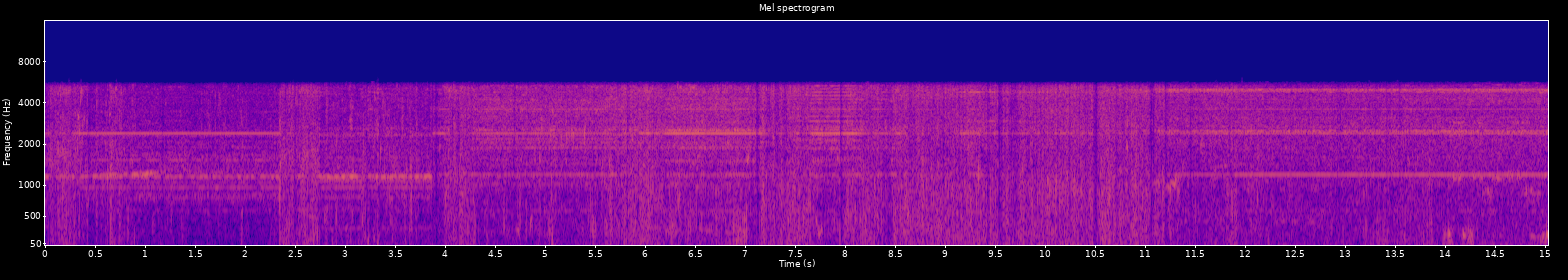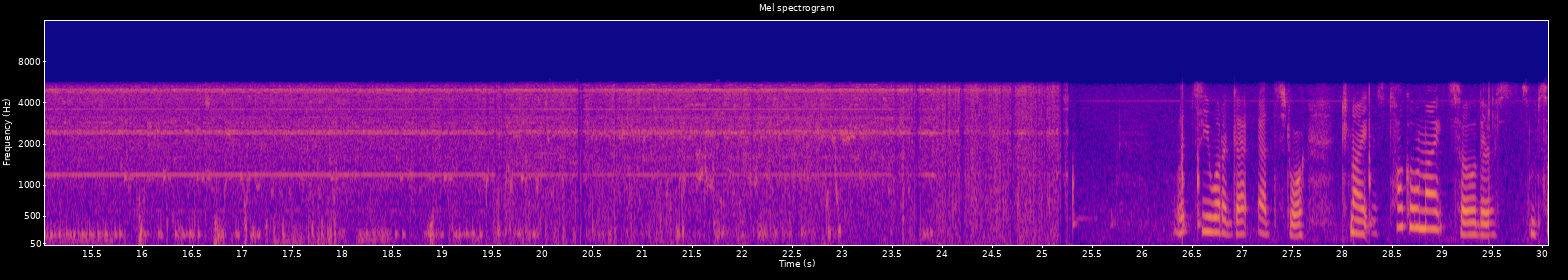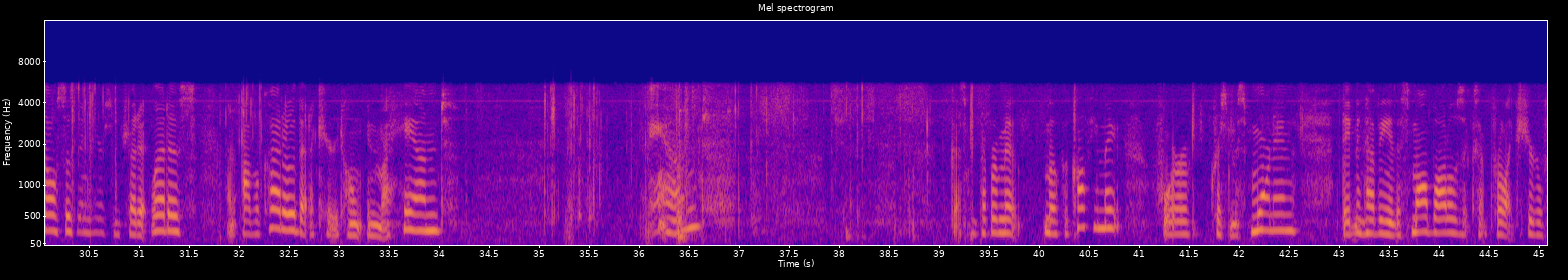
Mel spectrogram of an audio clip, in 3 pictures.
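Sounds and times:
steady high-pitched tone: 0.0 - 34.2, 36.0 - 37.3.

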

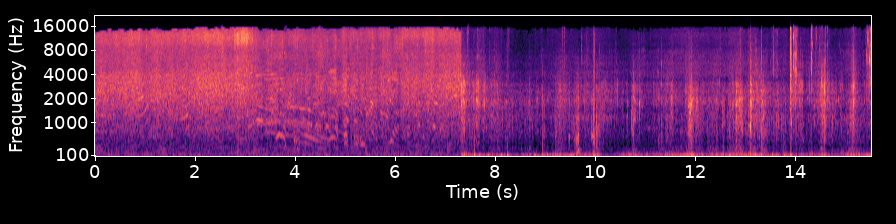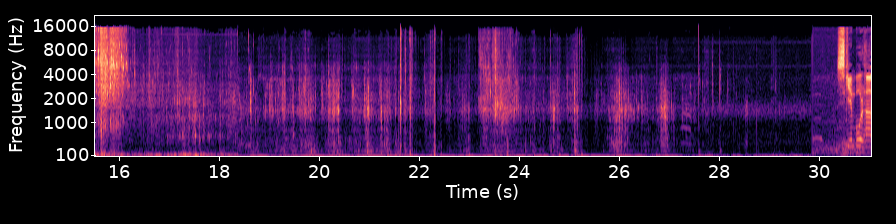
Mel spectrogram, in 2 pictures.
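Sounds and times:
surf churning and splashing: 0.0 - 27.5
low rumble of water: 0.0 - 29.9
wind buffeting microphone: 7.3 - 18.4.

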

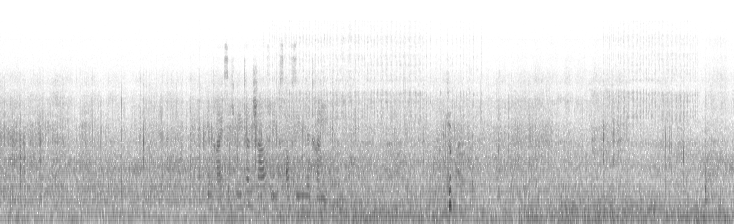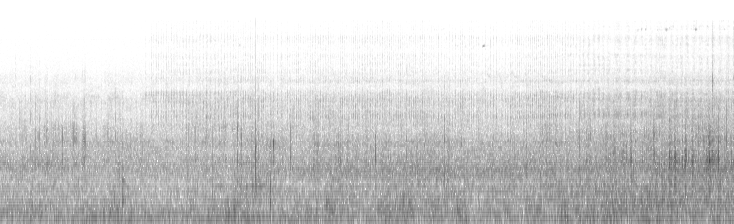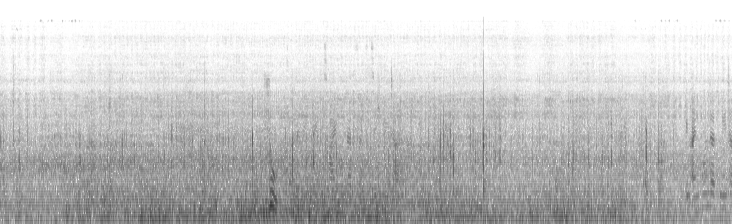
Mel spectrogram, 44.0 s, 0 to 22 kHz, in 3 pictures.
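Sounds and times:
bike rattling and clicking: 0.0 - 44.0
bike tyres rumbling on dirt: 0.0 - 44.0.

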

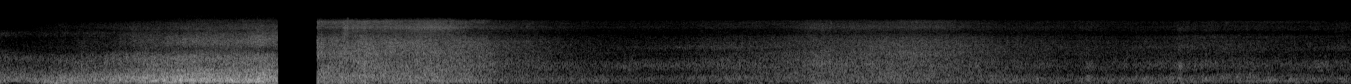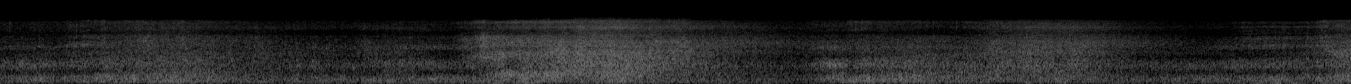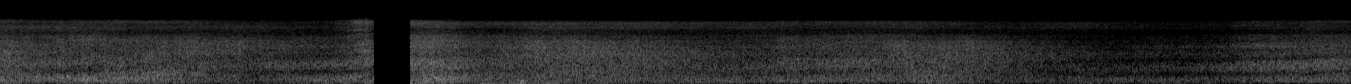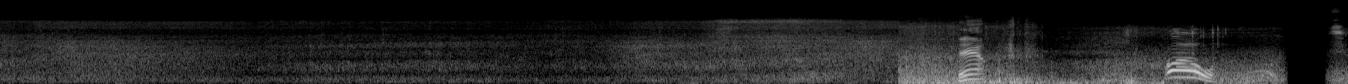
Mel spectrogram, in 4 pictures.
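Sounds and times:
surf breaking on beach: 0.5 - 5.7, 43.6 - 53.4
wind buffeting microphone: 49.5 - 53.4.

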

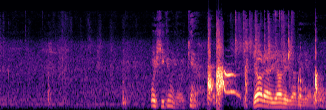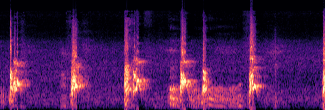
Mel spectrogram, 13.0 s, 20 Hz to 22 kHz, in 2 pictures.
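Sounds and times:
small dog barking: 4.1 - 4.9, 6.3 - 7.2, 7.8 - 8.4, 9.0 - 10.8, 11.5 - 11.9.

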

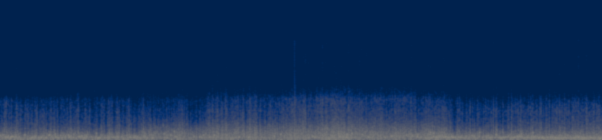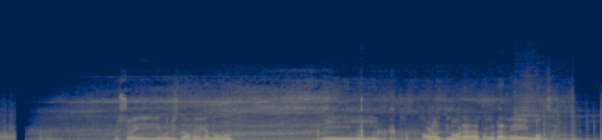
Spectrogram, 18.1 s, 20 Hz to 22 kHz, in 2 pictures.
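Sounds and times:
wind rushing over microphone: 0.0 - 9.3.

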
